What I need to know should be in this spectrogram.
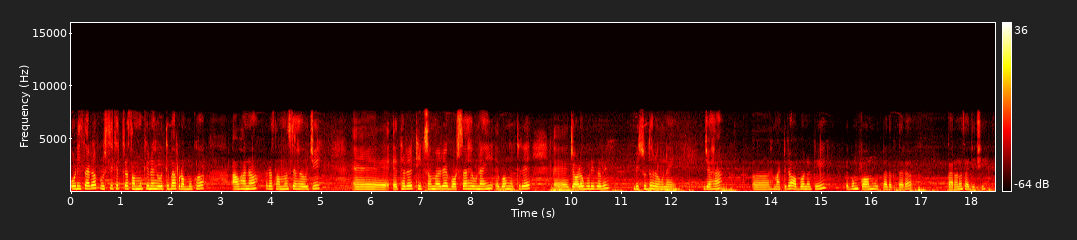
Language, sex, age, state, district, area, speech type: Odia, female, 18-30, Odisha, Kendrapara, urban, spontaneous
